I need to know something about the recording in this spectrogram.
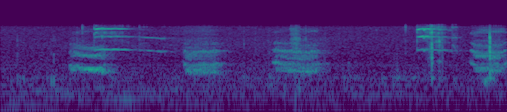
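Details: An odd-eyed Norwegian Forest kitten, one month old and male, mews four or five times. The first call is long and slightly falling, the next ones are shorter, and the last are harsher and more broken.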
